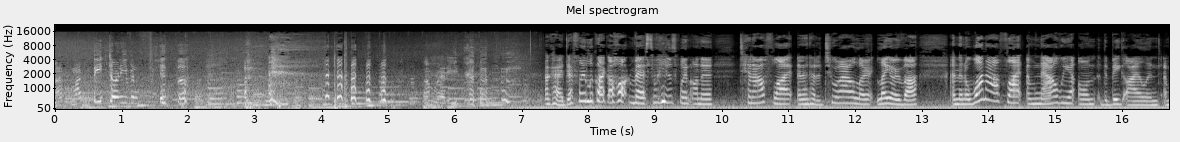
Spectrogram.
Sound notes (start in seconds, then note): 2.6 laughs; 6.5 chuckles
